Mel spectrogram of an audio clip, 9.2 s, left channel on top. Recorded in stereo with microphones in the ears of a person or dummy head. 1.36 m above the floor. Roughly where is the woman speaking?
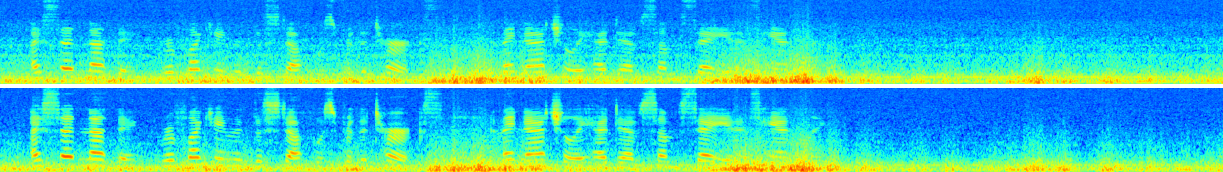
Right.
